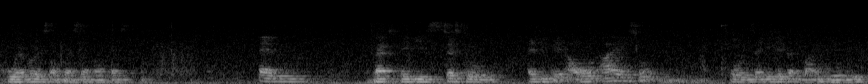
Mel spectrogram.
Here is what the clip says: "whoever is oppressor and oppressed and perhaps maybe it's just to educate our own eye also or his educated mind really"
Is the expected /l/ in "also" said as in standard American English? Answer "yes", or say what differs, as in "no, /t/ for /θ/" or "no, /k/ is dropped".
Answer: no, /l/ is dropped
